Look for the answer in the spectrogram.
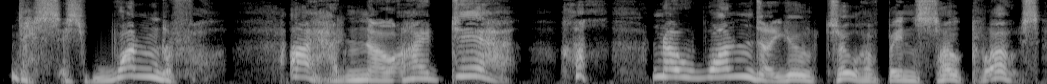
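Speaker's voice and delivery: put-on an old man thrilled by discovery; delighted Colgan.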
